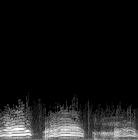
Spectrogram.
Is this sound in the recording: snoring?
no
